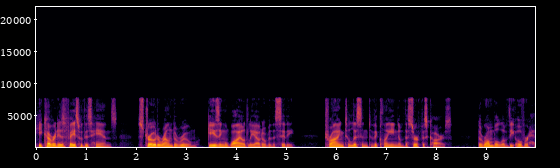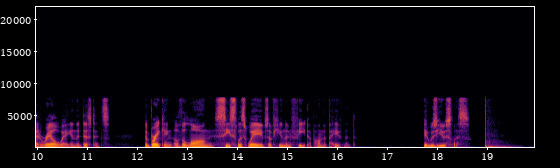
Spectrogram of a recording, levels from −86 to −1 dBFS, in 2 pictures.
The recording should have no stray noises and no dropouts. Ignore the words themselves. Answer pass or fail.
fail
